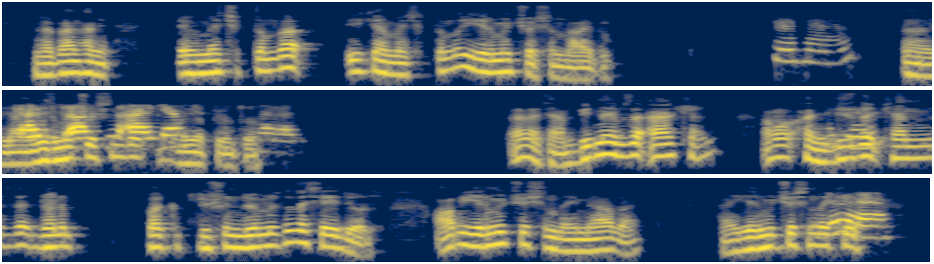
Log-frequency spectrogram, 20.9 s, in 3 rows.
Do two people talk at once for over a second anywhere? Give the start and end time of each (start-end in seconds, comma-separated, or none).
7.0-8.9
